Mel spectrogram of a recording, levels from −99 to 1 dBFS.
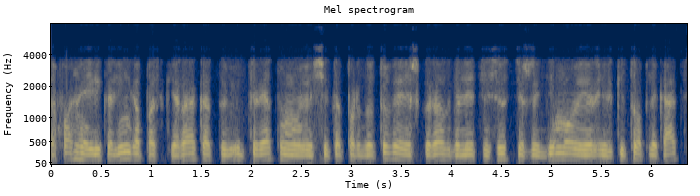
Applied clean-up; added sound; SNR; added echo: none; none; none; none.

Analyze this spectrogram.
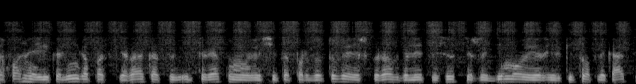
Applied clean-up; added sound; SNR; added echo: none; Sawing; 17 dB; none.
